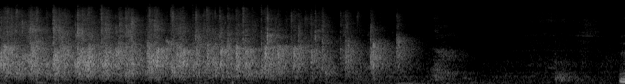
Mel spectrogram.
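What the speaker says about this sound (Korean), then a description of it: "우리 하나님께 감사와 영광의 박수 올려드리겠습니다." Congregation applause during a Korean Sunday church worship service, a broad, steady wash of many hands clapping together that fades out into near quiet, heard from a slight distance in a large room.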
